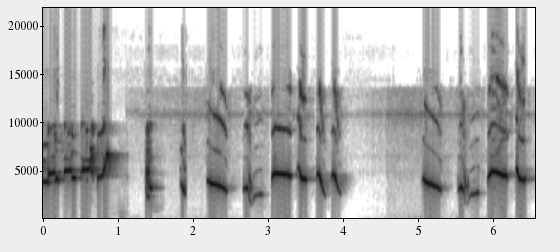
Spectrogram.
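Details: Oriental magpie-robin, a pet kacer, singing a rapid warble then spaced, sharply slurred whistled notes, a short pause, and more clear whistles.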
